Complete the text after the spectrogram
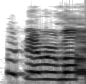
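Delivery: imitated crying. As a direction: imitate a man starting to cry on the phone. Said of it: "he started crying on the phone".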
